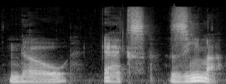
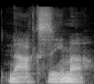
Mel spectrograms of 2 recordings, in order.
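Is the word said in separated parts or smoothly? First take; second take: separated; smooth. First: The word is split into separate parts. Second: The word is said smoothly as one unit. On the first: "try breaking it into smaller bits" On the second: "as we normally pronounce it"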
